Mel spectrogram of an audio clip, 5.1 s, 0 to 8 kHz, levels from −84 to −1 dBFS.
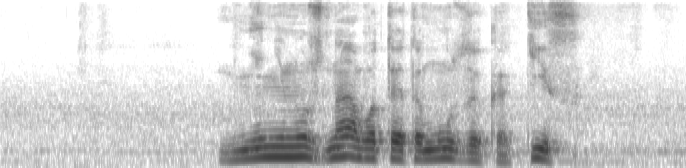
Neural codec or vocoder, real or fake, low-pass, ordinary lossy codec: none; real; none; none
